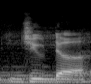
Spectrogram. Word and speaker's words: Judah: This would actually really be Judah, is the way his name is actually pronounced, but...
